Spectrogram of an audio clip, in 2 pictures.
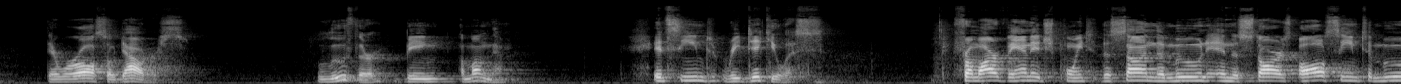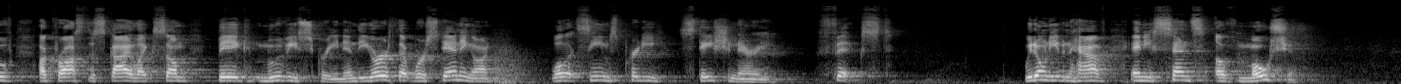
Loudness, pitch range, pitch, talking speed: -18 LUFS, 125-175 Hz, 160 Hz, 120 wpm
